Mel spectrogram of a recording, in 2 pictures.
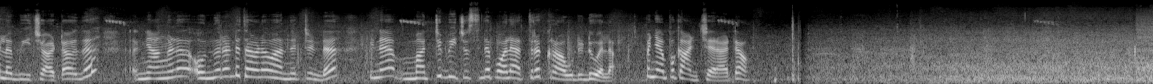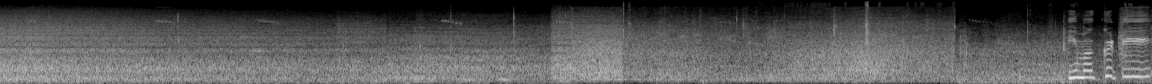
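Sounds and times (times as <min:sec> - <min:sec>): seaside air rushing: 0:08.1 - 0:22.4.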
